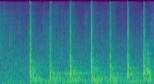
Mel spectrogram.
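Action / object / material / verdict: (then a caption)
tap / water delivery pipe / unknown / empty. Seven sharp taps along an empty water delivery pipe near the storage tank, checking how far the water has climbed. Each tap gives a short, hollow knock with a quick decay, and the pipe sounds empty at the tapped spots.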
